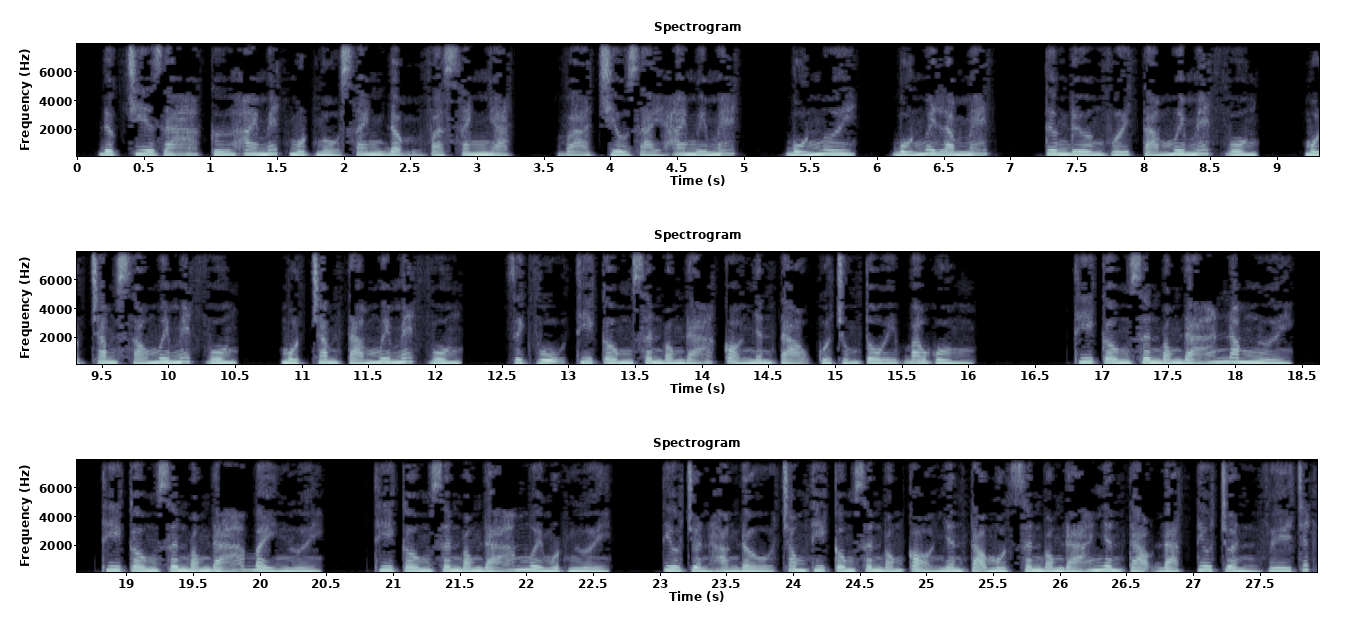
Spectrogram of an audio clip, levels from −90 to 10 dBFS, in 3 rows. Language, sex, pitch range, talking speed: Vietnamese, female, 200-240 Hz, 190 wpm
